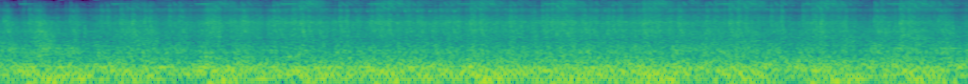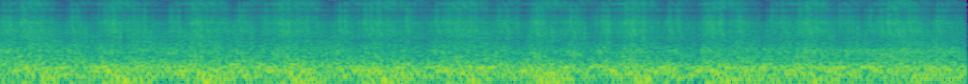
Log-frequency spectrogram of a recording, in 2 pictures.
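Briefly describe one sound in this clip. Laser cannons fire in rapid bursts.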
